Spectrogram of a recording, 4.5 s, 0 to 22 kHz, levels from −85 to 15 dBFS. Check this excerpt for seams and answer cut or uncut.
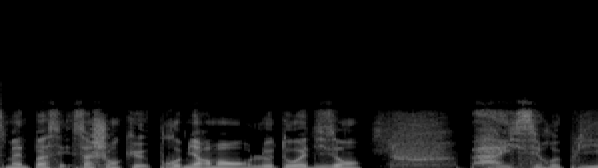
uncut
